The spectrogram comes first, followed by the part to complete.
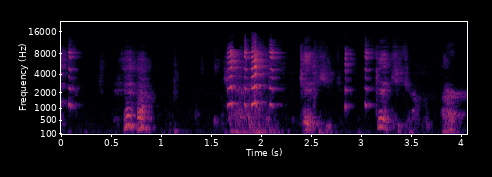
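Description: Small dogs playing, with a sharp, high-pitched bark about two seconds in among other short dog sounds.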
